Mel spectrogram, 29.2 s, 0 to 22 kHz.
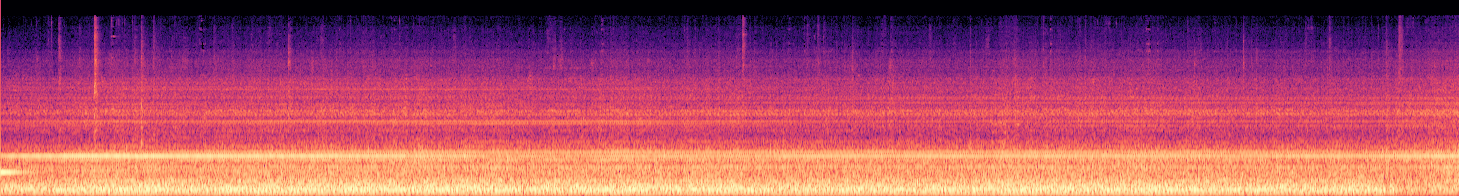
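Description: Boeing 777-300ER's GE90-115B turbofan engines heard from inside the cabin beside the engine during the climb: a steady low rumble with a constant high hum running through it.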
